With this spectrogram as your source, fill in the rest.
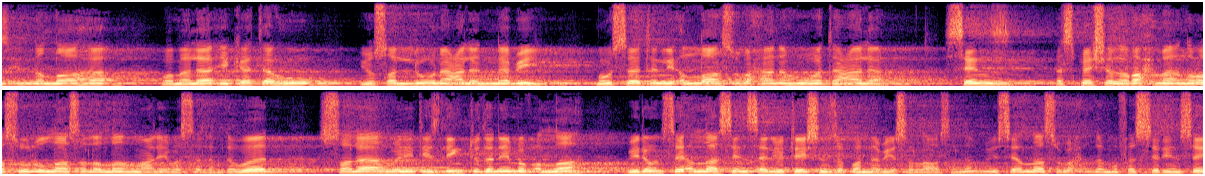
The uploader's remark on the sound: at the Houghton Masjid (West Street)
